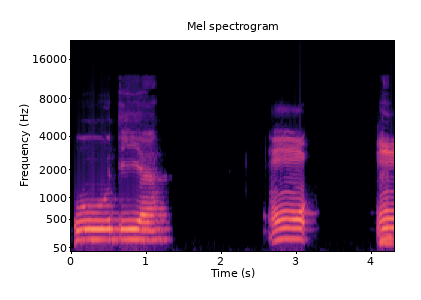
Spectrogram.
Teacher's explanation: U ini masuk hidung sambil dipencet U gitu ya. Jangan ada hidungnya. Jangan ada masuk ke hidung.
